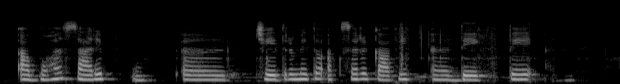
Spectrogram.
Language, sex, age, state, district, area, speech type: Hindi, female, 18-30, Madhya Pradesh, Chhindwara, urban, spontaneous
